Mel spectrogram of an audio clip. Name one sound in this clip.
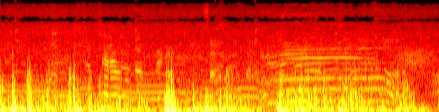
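Young women laugh and chatter close by.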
